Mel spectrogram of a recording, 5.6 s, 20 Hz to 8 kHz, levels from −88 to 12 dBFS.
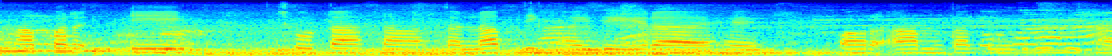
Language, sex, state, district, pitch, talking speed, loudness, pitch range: Hindi, female, Maharashtra, Gondia, 200 Hz, 175 wpm, -16 LUFS, 195-205 Hz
